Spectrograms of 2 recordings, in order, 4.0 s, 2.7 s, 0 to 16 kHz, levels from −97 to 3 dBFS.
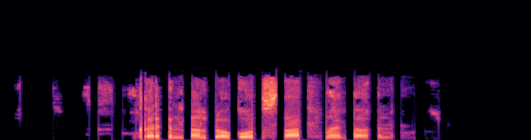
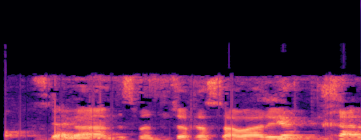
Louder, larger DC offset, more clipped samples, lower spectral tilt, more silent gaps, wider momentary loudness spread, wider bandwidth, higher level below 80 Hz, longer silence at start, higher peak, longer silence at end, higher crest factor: about the same, -16 LUFS vs -14 LUFS; neither; neither; second, -2 dB/octave vs -4 dB/octave; first, 0.68-0.73 s, 0.87-0.91 s, 2.08-2.12 s, 3.15-3.19 s vs none; first, 12 LU vs 9 LU; about the same, 7.8 kHz vs 7.8 kHz; second, -56 dBFS vs -50 dBFS; first, 0.65 s vs 0.05 s; about the same, 0 dBFS vs 0 dBFS; first, 0.7 s vs 0 s; about the same, 18 dB vs 14 dB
